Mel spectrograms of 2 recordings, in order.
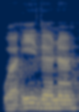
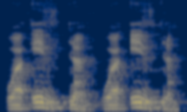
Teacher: Di sini ada huruf dalal ya, ada huruf dalal sukun. Kita bacanya tidak usah menggunakan pantulan ya. Kalau ini dibaca dengan pantulan salah ya. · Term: tidak ada pantulan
